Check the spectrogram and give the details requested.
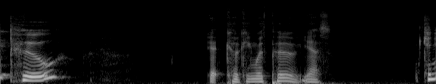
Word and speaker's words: Poo: And I don't know if you pronounced it right. Did you say poo?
